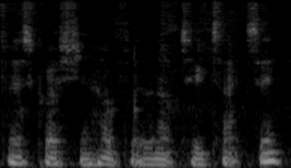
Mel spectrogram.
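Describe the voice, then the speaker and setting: A man's voice: low-pitched, fast, darkish tone, slight background noise. A man in his late forties from Yorkshire, introducing himself in a video as a charity trustee, hesitant and modest with many fillers. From Yorkshire, England. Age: 40s.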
